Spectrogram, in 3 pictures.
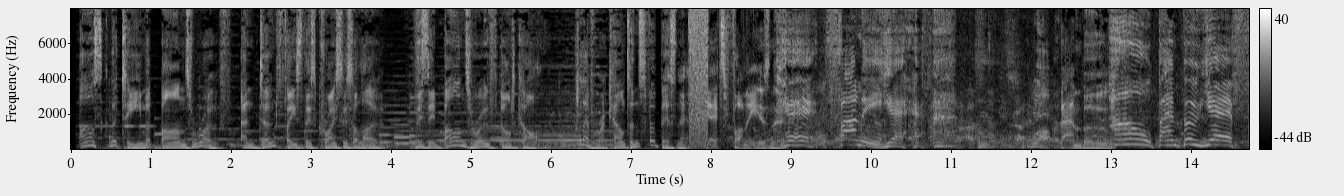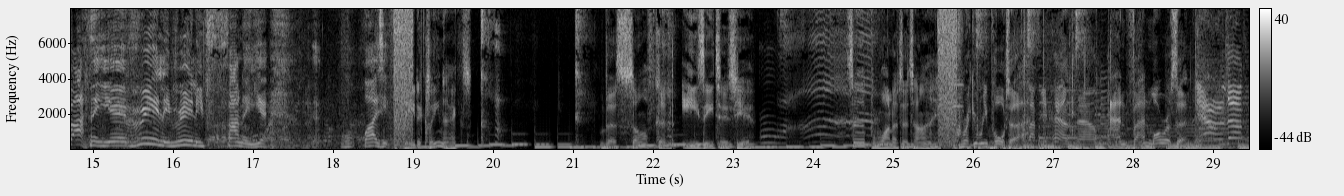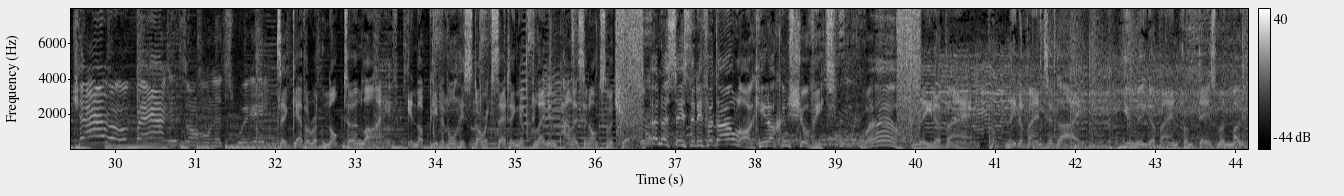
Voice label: commercials

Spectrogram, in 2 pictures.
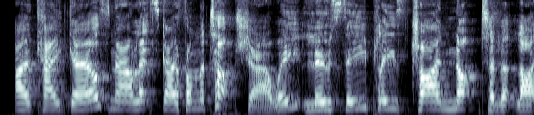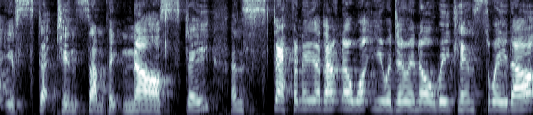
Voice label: camp dance teacher

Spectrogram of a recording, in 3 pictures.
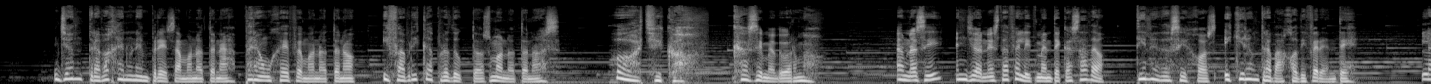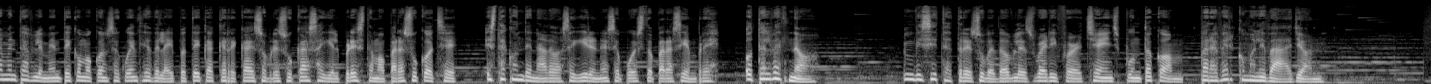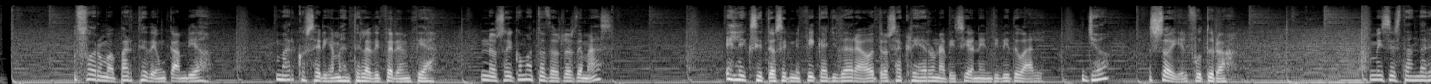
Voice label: spanish narration

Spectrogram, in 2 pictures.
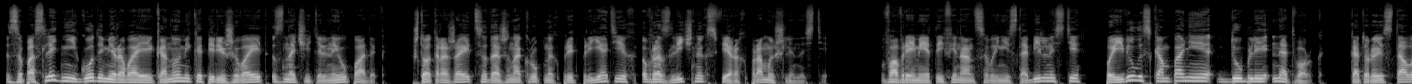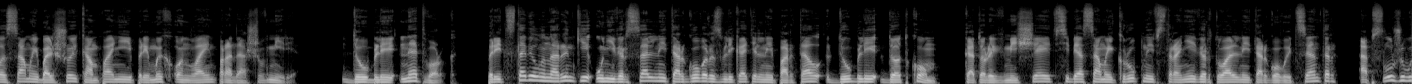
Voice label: russian voice corporate

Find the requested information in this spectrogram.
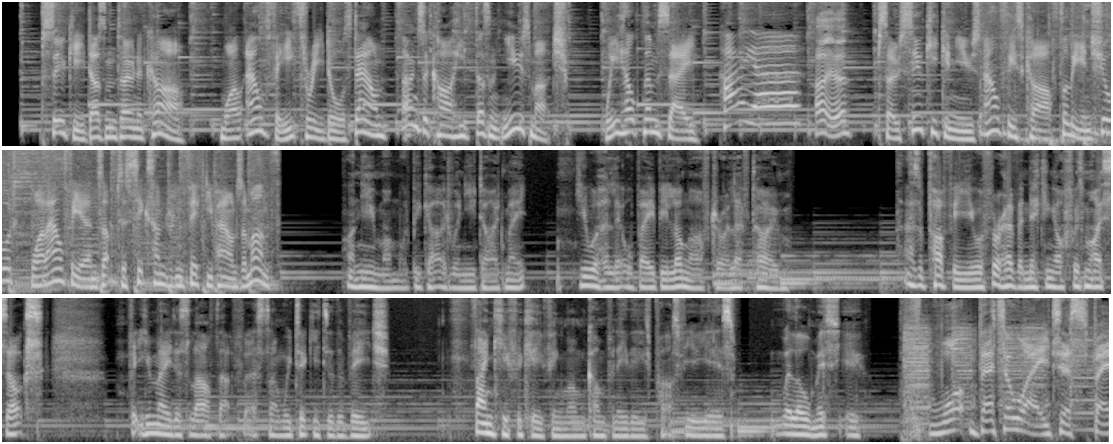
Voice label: commercial

